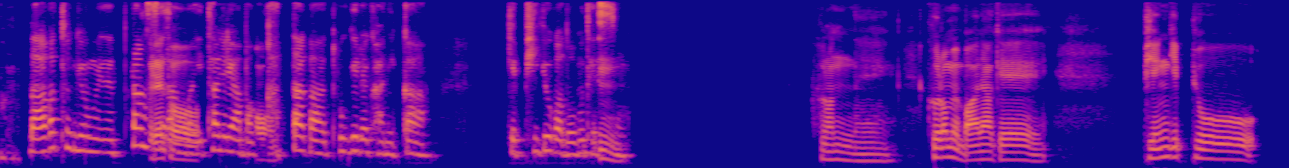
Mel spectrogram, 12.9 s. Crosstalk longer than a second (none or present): none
